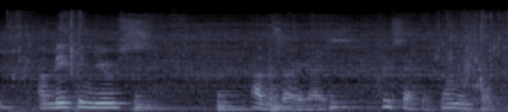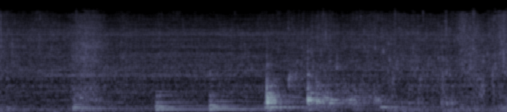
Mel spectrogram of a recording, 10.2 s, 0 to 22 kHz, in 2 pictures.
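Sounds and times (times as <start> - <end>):
water running from a tap: 0.0 - 10.1
speech: 0.4 - 1.6, 2.2 - 5.2, 5.8 - 6.1
plates or cutlery knocking against the sink: 7.7 - 8.9
dishes clinking and clattering: 7.8 - 9.0.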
